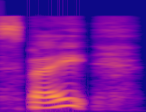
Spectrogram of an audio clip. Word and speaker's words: Speight: Our pronunciation, of course, is Speight, to the extent that it did actually leave a mistake on one of the maps, which will also be discussed.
